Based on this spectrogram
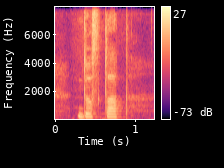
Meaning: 1. to get (to receive) 2. to get somewhere
- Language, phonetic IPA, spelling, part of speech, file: Czech, [ˈdostat], dostat, verb, Cs-dostat.ogg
